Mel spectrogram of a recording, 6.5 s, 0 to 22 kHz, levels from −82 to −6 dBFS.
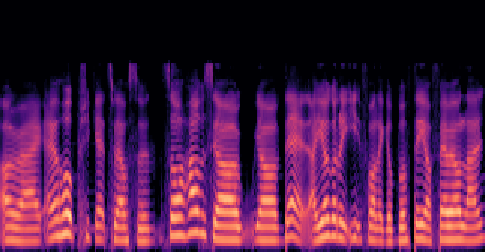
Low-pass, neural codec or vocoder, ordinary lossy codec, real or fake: none; none; none; real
